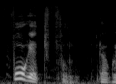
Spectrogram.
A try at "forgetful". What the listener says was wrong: 두 번째 음절, 즉 get에다가 좀 더 강세를 주시면 편한데요. Forgetful. Forgetful.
